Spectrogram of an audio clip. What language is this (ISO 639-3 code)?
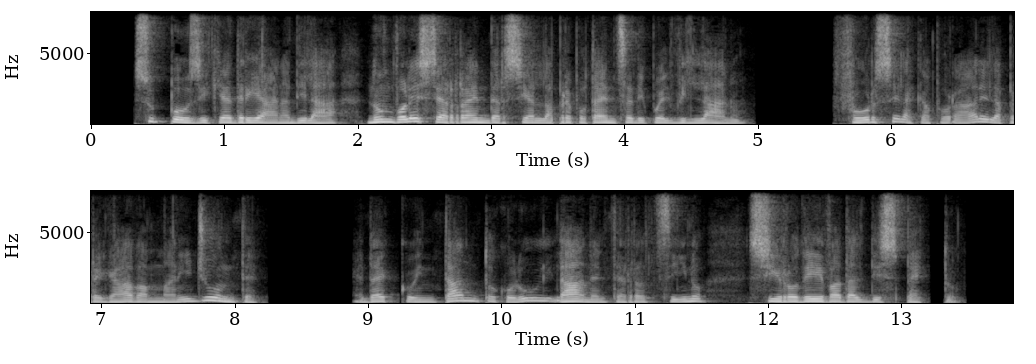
ita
